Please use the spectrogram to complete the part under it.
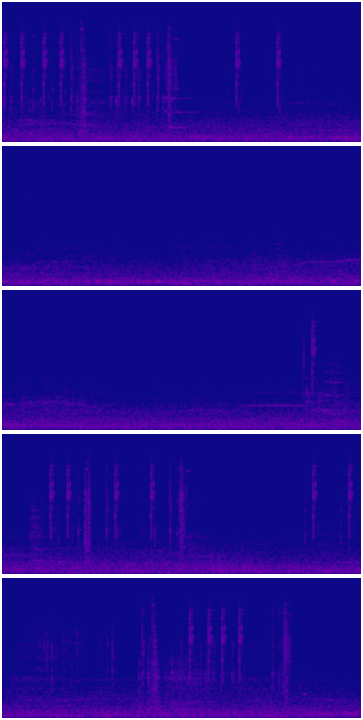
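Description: Metal dials click as they turn, in quick bursts.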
